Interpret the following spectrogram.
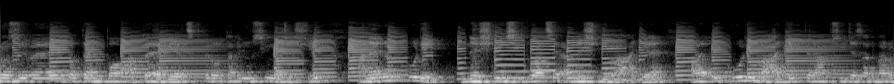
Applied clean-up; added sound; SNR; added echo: none; Wind instrument, woodwind instrument; 8 dB; reverberation time 0.6 s.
